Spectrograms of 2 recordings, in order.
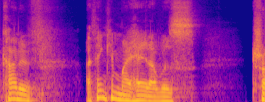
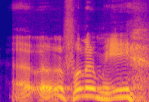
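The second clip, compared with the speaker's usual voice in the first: put-on slow, drawn-out, high-pitched old man voice; 9 semitones higher than usual. Retelling an old man NPC leading players in a game: old man voice. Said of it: "you do a very good old man accent".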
